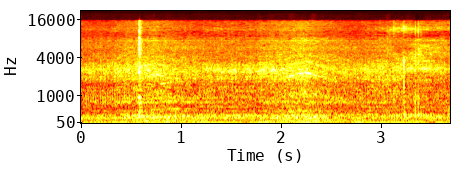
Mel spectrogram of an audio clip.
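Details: Isuzu Trooper diesel with multiple engine problems: uneven, lumpy idle with irregular low thuds breaking the rhythm; engine misfiring and running rough, lagging and not boosting, with vibration and an oil seal leak noted.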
